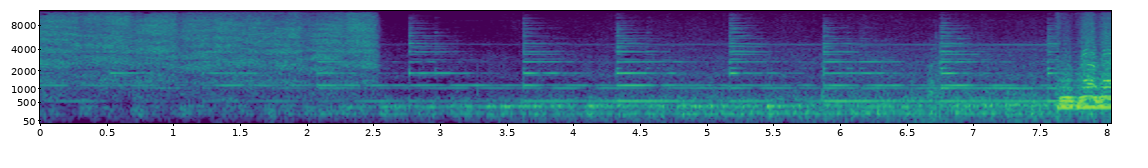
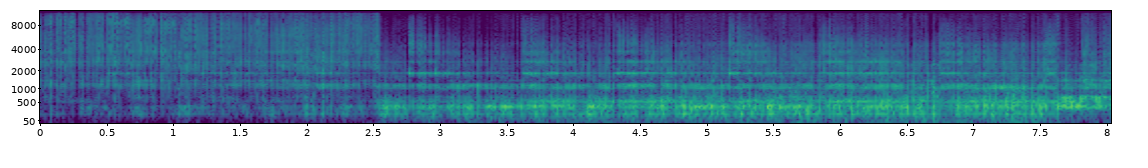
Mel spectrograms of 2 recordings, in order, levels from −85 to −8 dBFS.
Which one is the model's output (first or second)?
second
